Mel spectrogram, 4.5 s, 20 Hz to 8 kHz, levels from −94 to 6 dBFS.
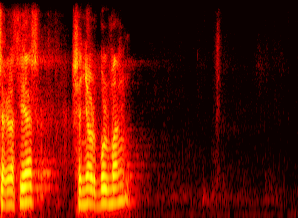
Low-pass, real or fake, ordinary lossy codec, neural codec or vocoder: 7.2 kHz; real; Opus, 24 kbps; none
